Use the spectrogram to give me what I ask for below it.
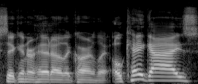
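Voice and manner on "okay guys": high-pitched, motherly calling voice. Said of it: "Momming it up".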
